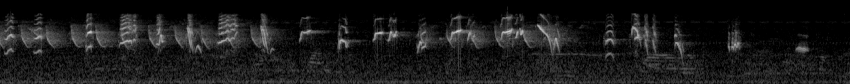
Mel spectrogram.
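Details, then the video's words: Fired-up morning song of an old wild-caught Oriental magpie-robin, singing and displaying. Dense run of rapid, bright, varied whistled notes and chips, repeated several times a second, then tapering to scattered softer notes near the end. "Chòe than Già rừng hót múa CỰC ĐỈNH || Chòe than Căng Lửa || Kích chòe than HÓT SÁNG"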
